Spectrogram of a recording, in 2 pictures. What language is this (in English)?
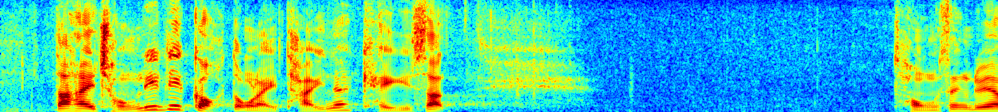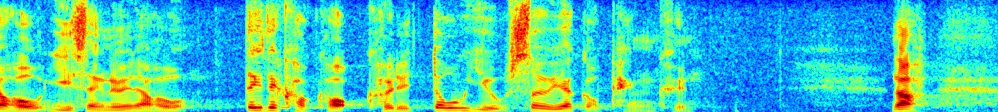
Cantonese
